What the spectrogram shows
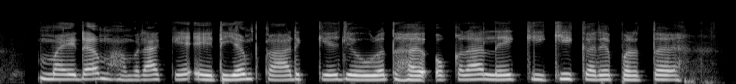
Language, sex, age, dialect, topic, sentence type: Magahi, female, 18-24, Southern, banking, question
